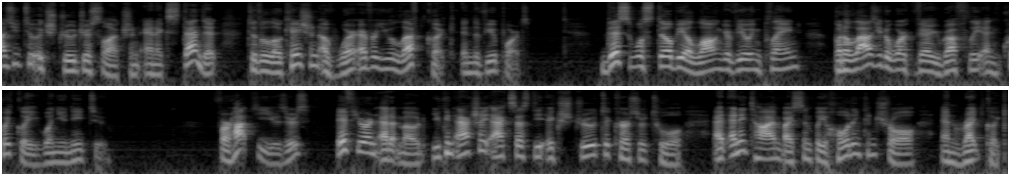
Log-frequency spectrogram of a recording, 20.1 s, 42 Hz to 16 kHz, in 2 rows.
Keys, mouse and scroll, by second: 4.0 click, 5.1 click, 5.9 click, 6.6 click, 7.3 click, 8.0 click, 11.4 ctrl+z, 11.6 ctrl+z, 11.9 ctrl+z, 12.1 ctrl+z, 12.3 ctrl+z, 12.6 ctrl+z, 14.2 click, 18.0 middle click, 20.0 ctrl+right click.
